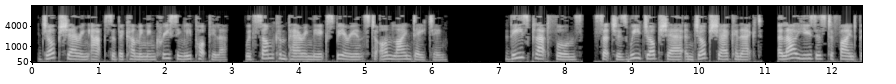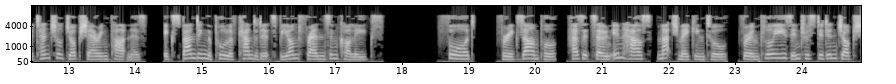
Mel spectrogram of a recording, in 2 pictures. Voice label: Advanced NORMAL Reading, English; English Newsroom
